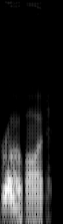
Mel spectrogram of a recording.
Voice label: VOICEFX ELCTR 140; Techno2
